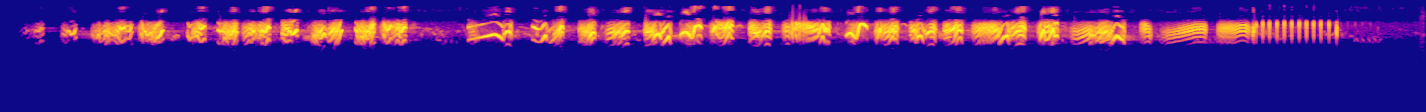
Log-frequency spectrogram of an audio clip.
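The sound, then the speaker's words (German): A barn swallow song, played back on a sound machine: a long, rapid twittering song of chattering notes, ending in a dry buzzy rattle. It is clear, with no voices. “Die Rauchschwalbe, damit machen wir mal weiter und ich spiele sie ein hier mit meiner Sound Machine.”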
